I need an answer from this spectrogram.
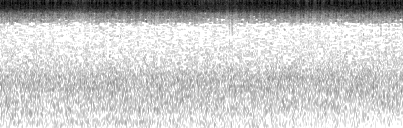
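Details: Stridulating crickets give a shrill, tightly pulsed high trill, continuous and uniform for the whole stretch, heard alone without other sounds.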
